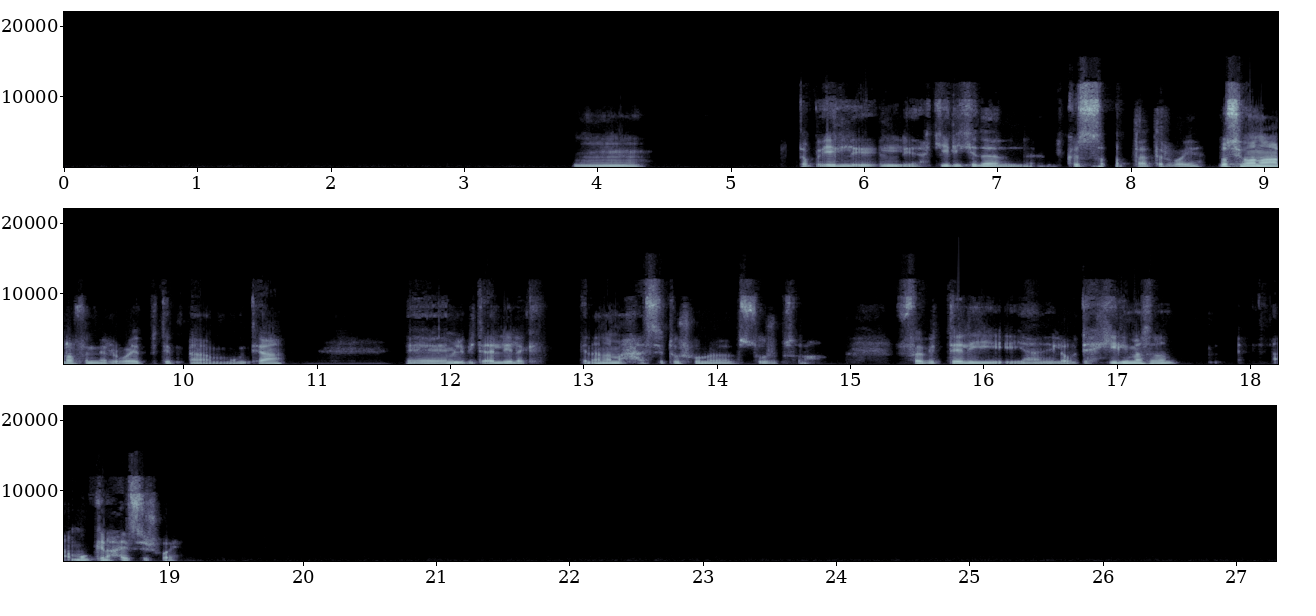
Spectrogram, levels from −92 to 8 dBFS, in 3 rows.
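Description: Jitter buffer speed-up runs from 12.07 to 13.22 s in this speech clip: the receiver trimmed short pitch-period pieces, roughly 70 ms in all, to drain excess buffered delay, so the speech plays about 5% faster at unchanged pitch and sounds hurried.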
